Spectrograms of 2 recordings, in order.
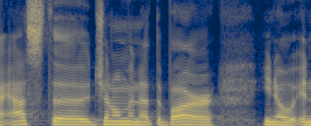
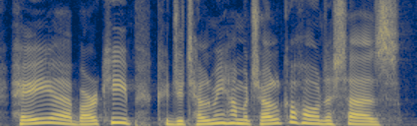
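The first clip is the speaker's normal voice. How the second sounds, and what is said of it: Fake Northern Irish accent. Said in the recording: “in my, like, fake accent, because I just developed one, apparently, after, like, 2 days there”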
